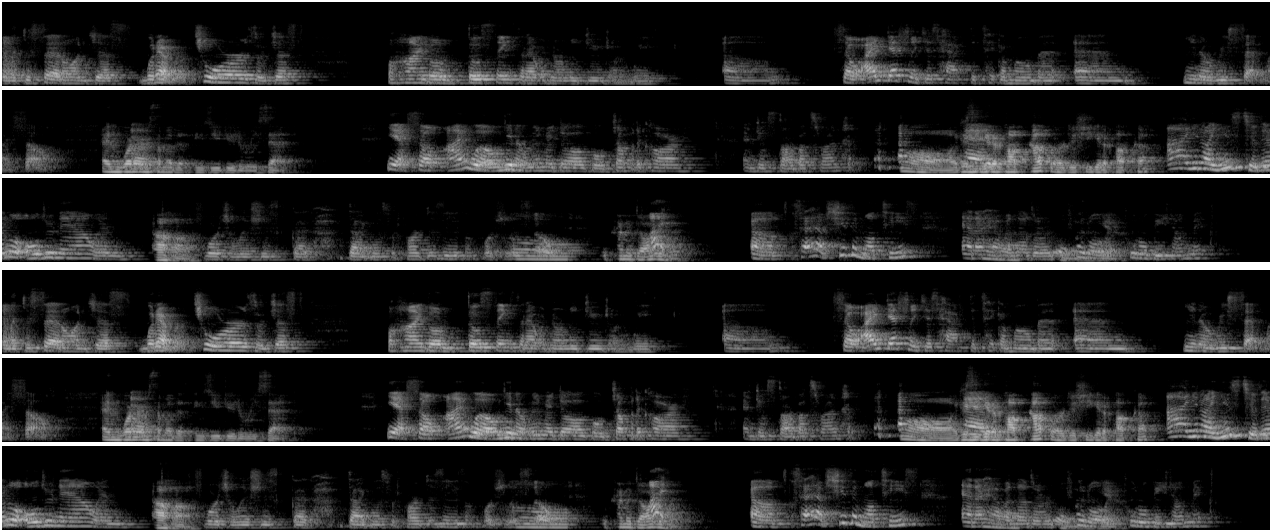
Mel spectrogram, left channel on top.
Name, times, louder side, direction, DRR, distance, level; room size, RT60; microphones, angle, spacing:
voice 1, 0.0-2.9 3.9-6.5 7.2-7.8 8.3-11.3 11.8-13.1 14.0-14.2 16.5-19.5 20.1-21.7 22.3-22.6 24.3-26.6 27.4-30.9 31.8-32.0 32.8-34.7 35.0-37.5, right 1 dB, 45° right, 3 dB, 2.6 m, -28 dB
voice 2, 13.7-15.5 21.7-24.1 26.9-27.3 30.5-31.0 31.4-32.1 35.2-35.5 35.8-36.5, equal, 20° right, 2 dB, 1.3 m, -29 dB
14.5 x 9.2 x 6.5 m, 0.63 s
head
